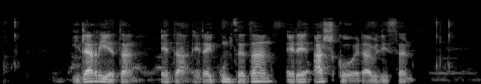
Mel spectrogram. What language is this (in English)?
Basque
